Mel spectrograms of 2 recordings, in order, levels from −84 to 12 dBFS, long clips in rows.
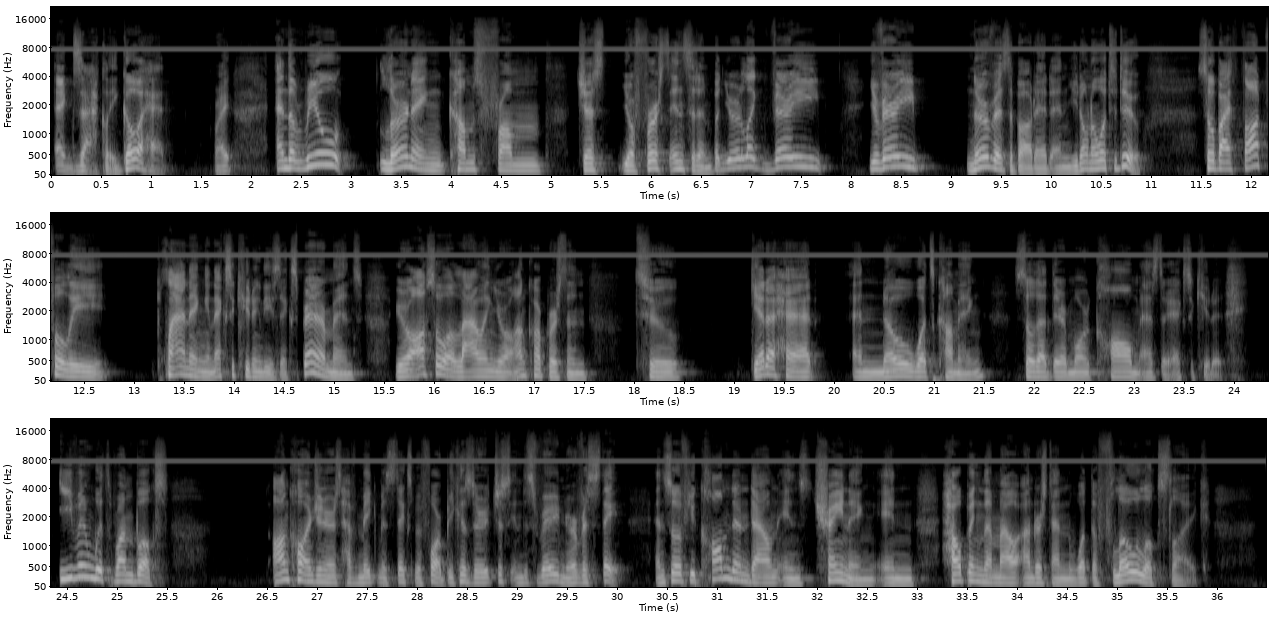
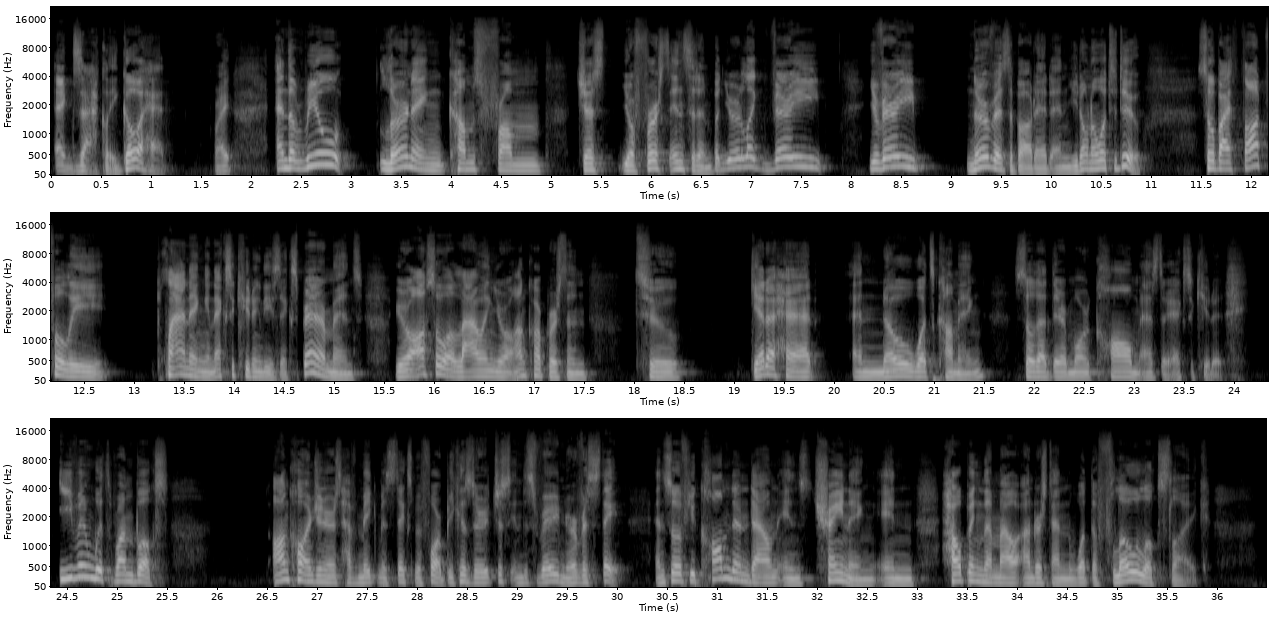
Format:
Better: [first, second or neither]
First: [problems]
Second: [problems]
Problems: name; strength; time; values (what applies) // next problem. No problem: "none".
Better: second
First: high-pitched whine; noticeable; throughout; 7.5 kHz, 15 dB below the speech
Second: none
